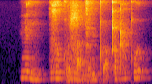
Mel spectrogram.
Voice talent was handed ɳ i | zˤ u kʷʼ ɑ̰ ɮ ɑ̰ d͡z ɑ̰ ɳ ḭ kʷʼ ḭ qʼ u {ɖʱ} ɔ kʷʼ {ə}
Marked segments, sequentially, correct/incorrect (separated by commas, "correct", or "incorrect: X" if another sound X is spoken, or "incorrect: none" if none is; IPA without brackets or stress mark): correct, correct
